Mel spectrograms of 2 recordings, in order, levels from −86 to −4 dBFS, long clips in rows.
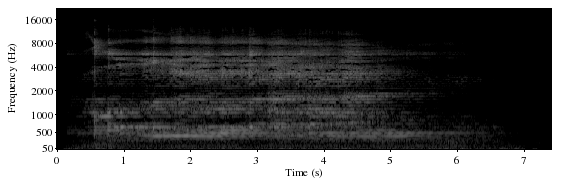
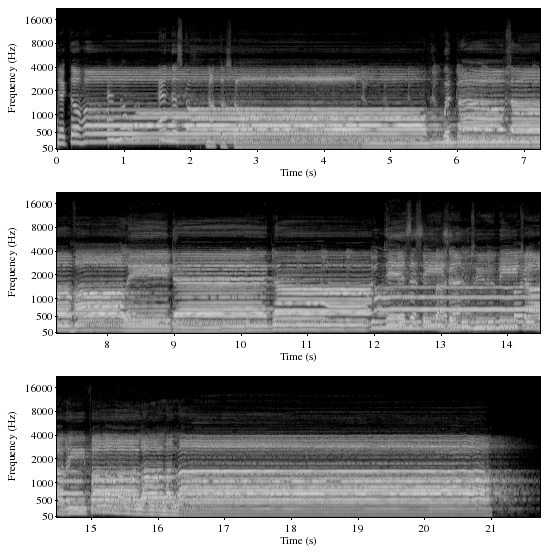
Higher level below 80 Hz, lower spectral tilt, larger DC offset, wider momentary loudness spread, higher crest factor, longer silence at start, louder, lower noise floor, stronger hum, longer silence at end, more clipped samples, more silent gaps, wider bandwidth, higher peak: second, -78 dBFS vs -62 dBFS; second, 0.5 dB/octave vs -5.5 dB/octave; neither; first, 19 LU vs 3 LU; about the same, 18 dB vs 16 dB; first, 0.15 s vs 0 s; second, -46 LUFS vs -22 LUFS; first, -77 dBFS vs -46 dBFS; neither; first, 0.5 s vs 0.35 s; neither; neither; first, 16 kHz vs 12.5 kHz; second, -32 dBFS vs -8 dBFS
